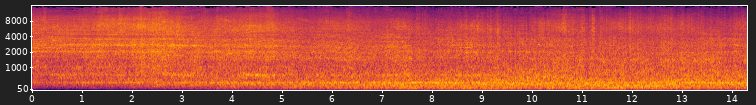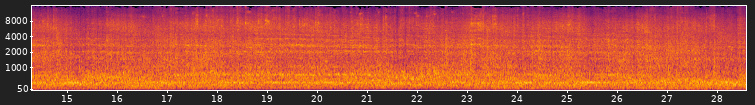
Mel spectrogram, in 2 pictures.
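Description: Freight train of double-stacked intermodal well cars rolling past close by: steady rumble of steel wheels on rail with clickety-clack over the rail joints, growing louder over the first several seconds and then holding steady.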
